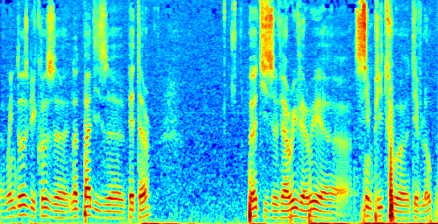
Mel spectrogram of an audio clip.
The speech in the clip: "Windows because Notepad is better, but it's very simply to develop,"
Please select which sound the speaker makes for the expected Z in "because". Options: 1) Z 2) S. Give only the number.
1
